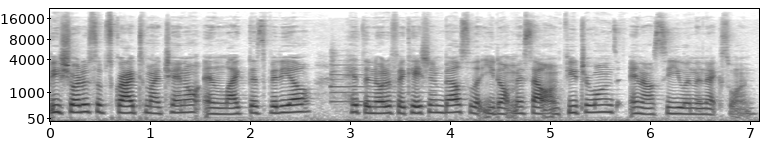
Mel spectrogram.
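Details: Adult speaker; Normal speech.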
